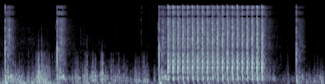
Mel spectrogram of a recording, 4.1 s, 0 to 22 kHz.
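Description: Glock 23 .40-calibre pistol fitted with a switch (auto sear) firing one fully automatic burst lasting just over a second, the shots coming in a very fast even rattle. There are single gunshots about a second before the burst and just after it.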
